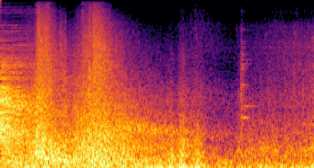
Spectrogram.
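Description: A magical spell whooshes and shimmers.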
